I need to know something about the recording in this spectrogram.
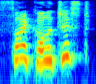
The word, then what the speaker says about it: psychologist: you go to a I don't know how you'd pronounce that psychologist but no p on the beginning who can help you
